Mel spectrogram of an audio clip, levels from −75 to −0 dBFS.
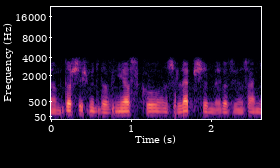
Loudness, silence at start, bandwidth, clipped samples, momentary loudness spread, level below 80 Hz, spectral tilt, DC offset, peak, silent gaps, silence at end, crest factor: -26 LUFS; 0 s; 4.3 kHz; under 0.1%; 7 LU; -60 dBFS; -5.5 dB/octave; under 0.1%; -6 dBFS; none; 0 s; 18 dB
